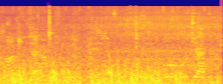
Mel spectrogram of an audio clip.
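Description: A voice reciting Buddhist prayers in Vietnamese, half-buried under a heavy, uneven low rumble of wind on the microphone.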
